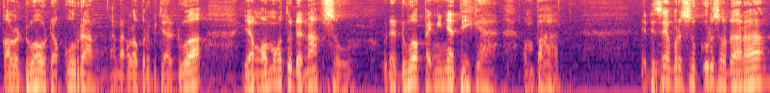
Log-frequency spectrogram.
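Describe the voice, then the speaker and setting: In a Javanese accent, a man talks at a very fast pace. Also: medium pitch for a man, ordinary pitch variation. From Cilacap, Central Java. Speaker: preacher. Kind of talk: sermon. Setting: church. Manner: animated.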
